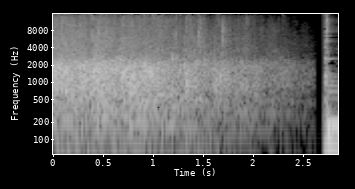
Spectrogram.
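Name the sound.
audience applause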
